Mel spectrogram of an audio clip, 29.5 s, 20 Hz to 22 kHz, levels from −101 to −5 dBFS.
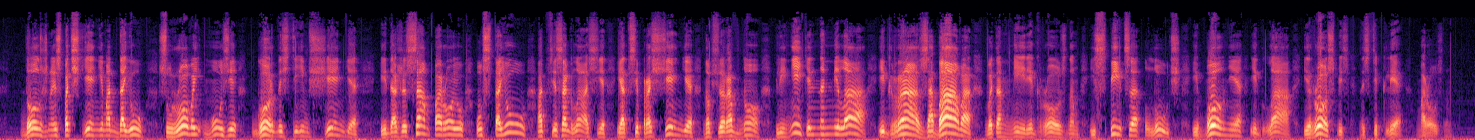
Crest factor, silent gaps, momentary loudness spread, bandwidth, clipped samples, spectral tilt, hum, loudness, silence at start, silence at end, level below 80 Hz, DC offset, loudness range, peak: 20 dB; none; 16 LU; 15.5 kHz; under 0.1%; -4.5 dB/octave; none; -21 LUFS; 0.05 s; 0.05 s; -46 dBFS; under 0.1%; 7 LU; -2 dBFS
